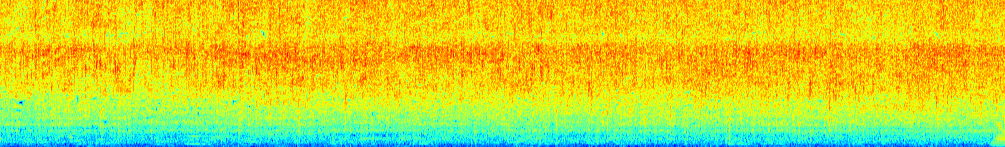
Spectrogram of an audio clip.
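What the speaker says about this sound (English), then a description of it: "Now that my skillet is hot," Scallops searing in hot pancetta oil in a skillet, a loud, steady, close sizzle and crackle that fills the whole stretch without a break, with no talking.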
